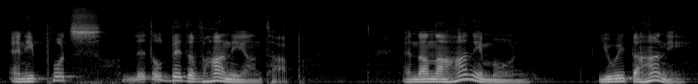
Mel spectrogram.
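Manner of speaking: thick mock Russian-Italian accent; deliberate mangled Russian English, pausing between phrases. Barber's honeymoon punchline to groom, mock Russian accent. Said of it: "like, a really fucked up accent".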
